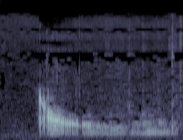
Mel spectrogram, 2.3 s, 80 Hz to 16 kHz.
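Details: A single drawn-out gurgling belly growl dropping in pitch over about two seconds, from a young actress in a TV drama scene (episode 7 of Koe Koi); hunger rumble, stomach growling (borborygmi).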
